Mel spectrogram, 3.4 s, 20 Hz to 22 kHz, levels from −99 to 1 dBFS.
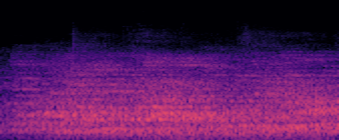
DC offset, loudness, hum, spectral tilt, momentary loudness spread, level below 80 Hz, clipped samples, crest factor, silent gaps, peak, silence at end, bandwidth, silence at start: under 0.1%; -41 LUFS; none; -5.5 dB/octave; 5 LU; -68 dBFS; under 0.1%; 14 dB; none; -28 dBFS; 0 s; 11.5 kHz; 0 s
